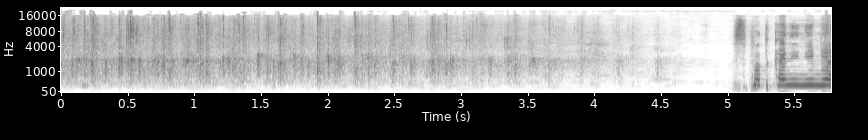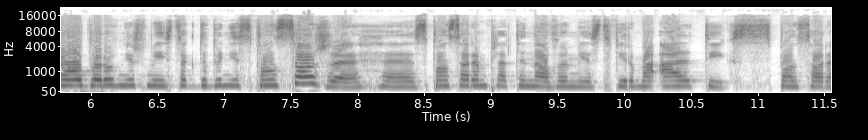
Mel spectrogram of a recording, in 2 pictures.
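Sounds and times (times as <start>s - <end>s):
audience applauding at a conference meeting: 0.0s - 4.7s
speech: 5.1s - 11.5s.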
